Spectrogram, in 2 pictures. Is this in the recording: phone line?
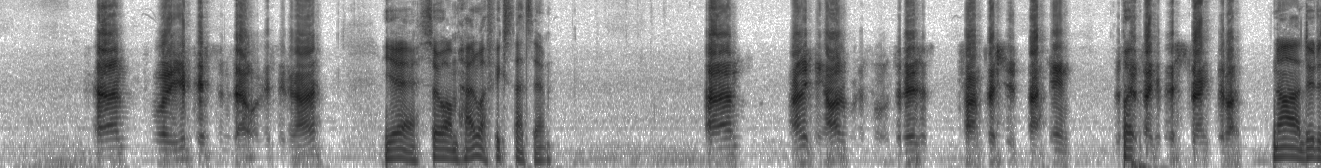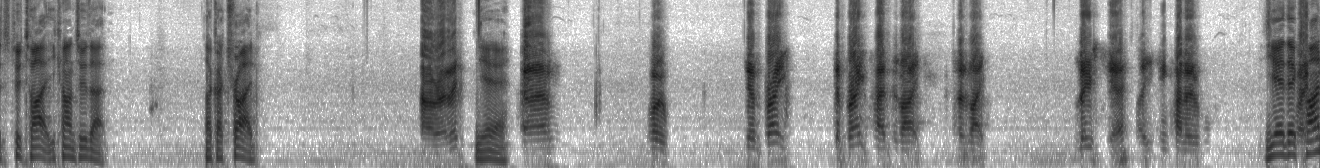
yes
